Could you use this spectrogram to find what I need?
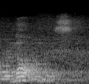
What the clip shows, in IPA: məˈnɒʔn̩əs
